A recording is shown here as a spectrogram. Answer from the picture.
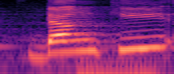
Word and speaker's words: डंकी: travel कहा जाता है डंकी असल में गधे डोंकी का ही उच्चारण है यह पंजाबी मुहावरे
